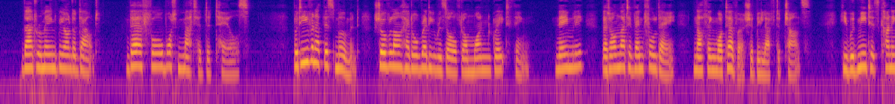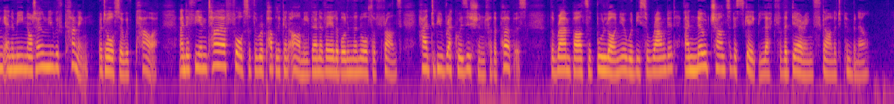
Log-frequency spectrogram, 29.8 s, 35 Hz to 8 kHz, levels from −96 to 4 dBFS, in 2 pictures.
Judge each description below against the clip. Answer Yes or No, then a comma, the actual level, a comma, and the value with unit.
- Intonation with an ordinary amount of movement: Yes, average, 3.6 semitones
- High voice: Yes, high, 205 Hz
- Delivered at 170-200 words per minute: Yes, average, 180 wpm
